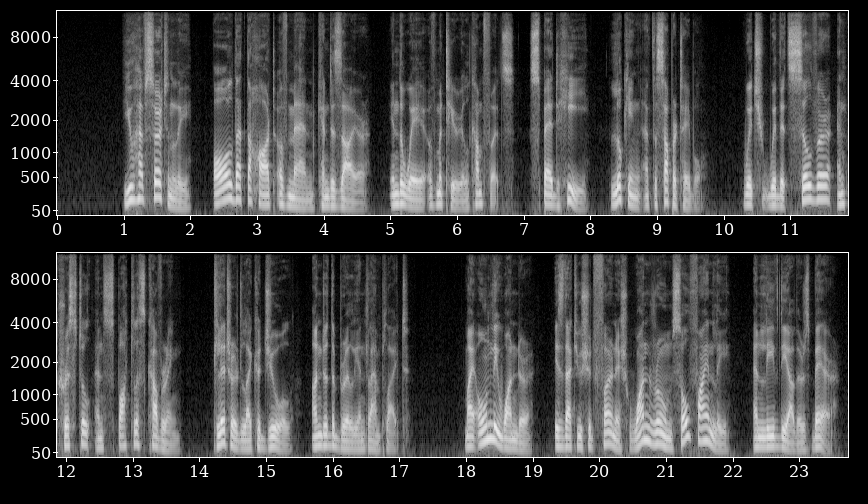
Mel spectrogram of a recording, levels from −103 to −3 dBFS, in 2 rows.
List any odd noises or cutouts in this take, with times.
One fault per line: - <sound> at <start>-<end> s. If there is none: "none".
none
